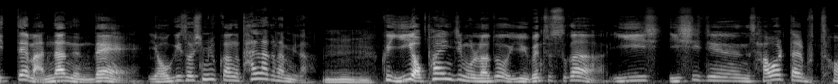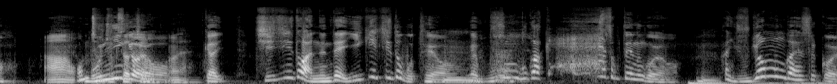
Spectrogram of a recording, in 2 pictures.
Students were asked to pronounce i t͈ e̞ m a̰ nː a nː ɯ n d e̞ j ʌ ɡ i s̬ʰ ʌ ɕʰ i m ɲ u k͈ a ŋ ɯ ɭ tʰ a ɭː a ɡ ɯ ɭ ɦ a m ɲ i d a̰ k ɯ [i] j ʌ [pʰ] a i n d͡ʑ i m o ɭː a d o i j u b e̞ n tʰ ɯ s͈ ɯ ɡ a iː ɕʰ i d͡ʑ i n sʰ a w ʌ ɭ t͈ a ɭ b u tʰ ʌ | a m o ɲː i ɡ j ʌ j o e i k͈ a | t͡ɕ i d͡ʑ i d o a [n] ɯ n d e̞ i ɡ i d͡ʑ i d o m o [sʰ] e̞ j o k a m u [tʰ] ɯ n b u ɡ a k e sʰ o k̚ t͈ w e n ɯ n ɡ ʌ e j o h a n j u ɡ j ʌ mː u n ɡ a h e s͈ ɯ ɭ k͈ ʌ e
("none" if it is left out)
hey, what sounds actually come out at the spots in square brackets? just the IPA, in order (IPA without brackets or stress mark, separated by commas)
i, pʰ, nː, tʰ, sʰ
